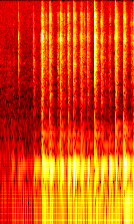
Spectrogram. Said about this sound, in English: Can you actually hear the keyboard here? Try it again.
